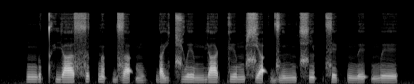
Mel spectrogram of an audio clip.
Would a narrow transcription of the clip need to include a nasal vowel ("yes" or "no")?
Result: yes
